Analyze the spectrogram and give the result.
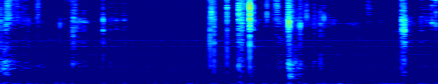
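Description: A cream bar of soap with a rose-gold coating, held in the hand, is shaved with a metal blade, cutting off chunks and curls. Quiet, bright, crisp scraping and crinkly tearing sounds come in short, irregular bursts, with a brief near-silent pause in the middle before a denser cluster of cuts.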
